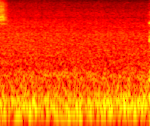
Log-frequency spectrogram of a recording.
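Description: Furnace blower fan running with a steady low rumble. Its control board is bypassed, so the fan runs continuously.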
